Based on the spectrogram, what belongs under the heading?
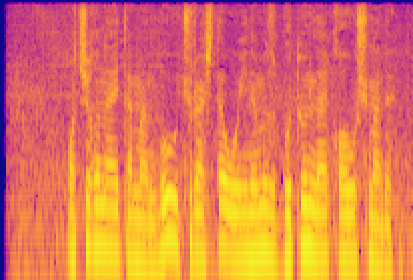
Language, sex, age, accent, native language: Uzbek, male, 18-24, Andijon, Uzbek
